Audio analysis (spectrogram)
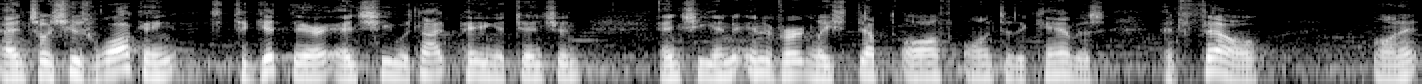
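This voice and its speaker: A fairly high-pitched man at a moderate pace, ordinary pitch variation, noticeable background noise behind him. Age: 70s. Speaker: pastor. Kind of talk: testimony. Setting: on location interview. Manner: animated storytelling.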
